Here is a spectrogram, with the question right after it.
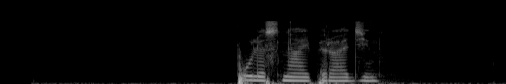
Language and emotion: Russian, neutral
